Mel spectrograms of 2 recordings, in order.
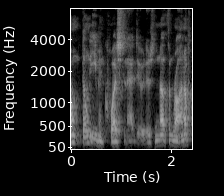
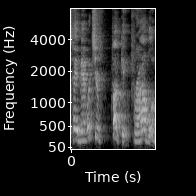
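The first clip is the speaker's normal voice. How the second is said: mock tough challenge; 9 semitones higher than usual. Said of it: "goes up to him and goes".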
